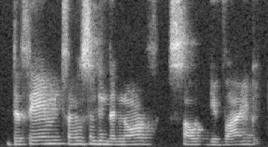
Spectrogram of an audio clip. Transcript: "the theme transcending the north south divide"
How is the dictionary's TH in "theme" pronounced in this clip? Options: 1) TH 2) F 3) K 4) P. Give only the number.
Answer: 2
